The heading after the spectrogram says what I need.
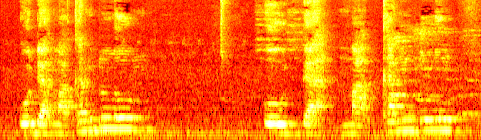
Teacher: Usually, in daily speaking, Indonesian people omit S sound, so they cut into udah.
